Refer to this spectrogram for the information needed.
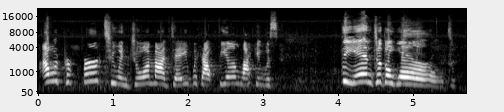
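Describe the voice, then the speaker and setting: A woman's voice: very high voice, animated, normal speed, a bit bright, a little hiss or hum. A woman playing a polite but cutting waitress in a comic radio play. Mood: pleading.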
